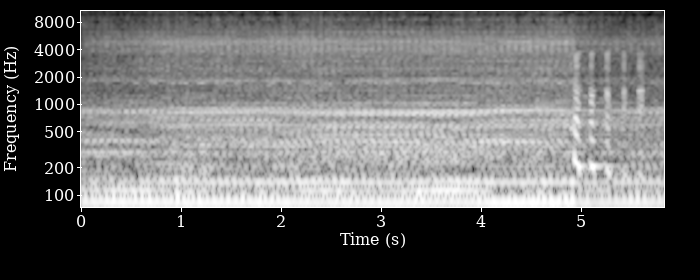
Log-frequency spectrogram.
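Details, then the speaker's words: Citroen 2CV flat-twin, 135,000 miles, first successful cold start after sitting about 8 months, no battery charger used: even, steady idle with no ticking or stumbling; normal warm-up idle. "that's our first successful cold start I'm a bit baffled really I didn't think it was going to start"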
